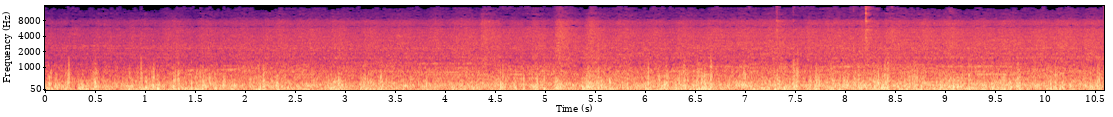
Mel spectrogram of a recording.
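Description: Passenger train accelerating out of a station, heard from the coach: a steady rumble and rattle of the wheels on the rails.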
